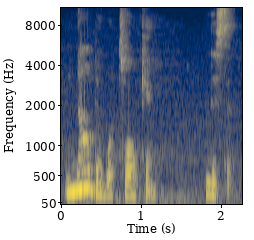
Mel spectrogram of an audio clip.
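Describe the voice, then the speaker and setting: Casting: scheming friend, slow, swooping delivery, film drama. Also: female voice, lowish voice, animated, dark tone, a little hiss or hum, low-quality recording. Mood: conspiratorial. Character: scheming woman egging on her friend.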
